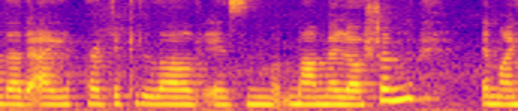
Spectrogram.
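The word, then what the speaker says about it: מאַמע־לשון: words, and one that I particularly love is Mameloshen. Am I saying it right? Like yes, mother tongue? Yeah, mother tongue, Mameloshen.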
